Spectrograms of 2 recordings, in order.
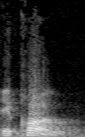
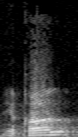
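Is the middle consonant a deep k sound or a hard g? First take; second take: deep k; deep k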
